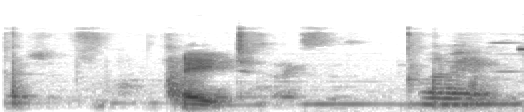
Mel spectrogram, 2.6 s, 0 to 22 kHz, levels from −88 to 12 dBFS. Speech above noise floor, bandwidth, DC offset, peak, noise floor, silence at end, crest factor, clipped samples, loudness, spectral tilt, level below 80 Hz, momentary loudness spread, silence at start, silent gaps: 19 dB; 9.4 kHz; under 0.1%; -2 dBFS; -43 dBFS; 0 s; 24 dB; under 0.1%; -23 LUFS; -3.5 dB/octave; -70 dBFS; 25 LU; 0.05 s; none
